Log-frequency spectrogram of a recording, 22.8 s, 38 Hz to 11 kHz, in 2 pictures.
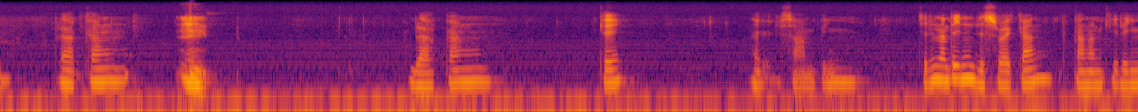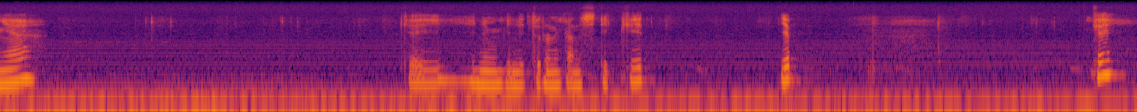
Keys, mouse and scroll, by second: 0.9 right click, 1.1 g, 3.3 right click, 3.6 g, 5.2 click, 5.2 right click, 5.4 g, 6.9 right click, 7.0 g, 8.2 click, 8.6 scroll up 4, 10.3 right click, 10.4 g, 11.6 click, 12.7 right click, 12.9 g, 13.7 click, 14.1 right click, 15.5 click, 17.7 right click, 17.8 g, 19.1 click, 19.4-19.9 scroll down 3, 21.6 right click, 21.7 g, 22.2 click.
